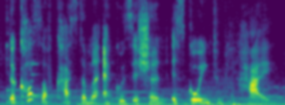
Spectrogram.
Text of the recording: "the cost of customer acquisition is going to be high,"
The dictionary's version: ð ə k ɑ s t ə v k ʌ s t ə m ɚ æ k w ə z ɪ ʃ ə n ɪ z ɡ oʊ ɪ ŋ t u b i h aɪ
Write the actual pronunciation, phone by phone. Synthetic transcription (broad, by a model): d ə k ɑ s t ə f k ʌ s t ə m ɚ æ k w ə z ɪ ʃ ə n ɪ s ɡ oʊ ɪ ŋ t u b i h aɪ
